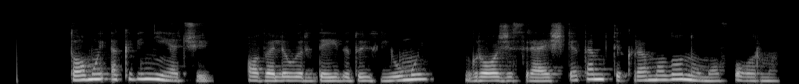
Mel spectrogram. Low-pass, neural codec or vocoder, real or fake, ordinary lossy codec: 7.2 kHz; none; real; MP3, 64 kbps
